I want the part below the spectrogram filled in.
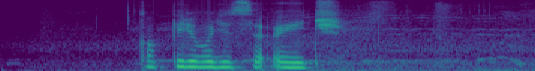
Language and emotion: Russian, neutral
